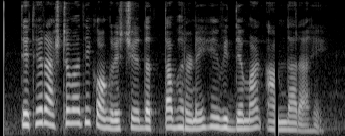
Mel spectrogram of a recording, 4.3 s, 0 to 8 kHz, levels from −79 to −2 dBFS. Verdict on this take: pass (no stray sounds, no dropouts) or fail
fail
